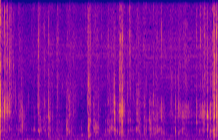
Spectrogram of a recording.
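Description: Alaskan Malamute chewing a raw turkey wing: irregular wet crunches and clicks of teeth working through skin and bone, with a louder crunch just before the end.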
